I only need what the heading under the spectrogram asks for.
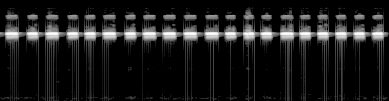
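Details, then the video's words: Male cricket chirping on a summer evening, crisp high-pitched pulses following each other roughly every quarter second, slightly uneven in spacing, with no other background sounds. "Cricket Chirping Sound"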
